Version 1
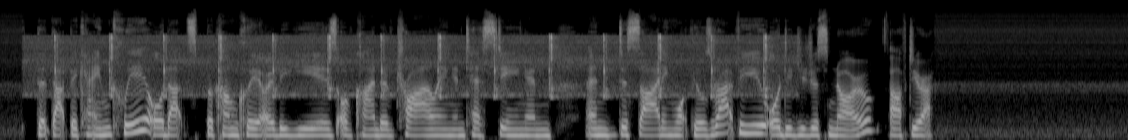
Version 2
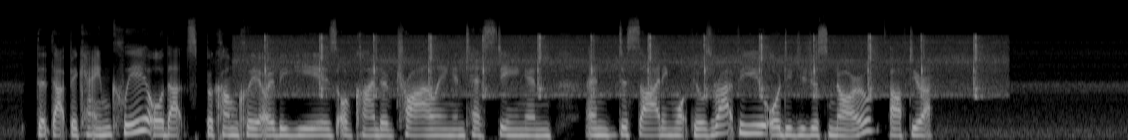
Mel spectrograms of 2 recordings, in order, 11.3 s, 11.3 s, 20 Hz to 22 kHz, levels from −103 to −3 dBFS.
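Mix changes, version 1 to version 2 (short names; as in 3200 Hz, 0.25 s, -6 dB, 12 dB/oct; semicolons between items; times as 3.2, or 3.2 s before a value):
background: entry +2.10 s; master: add air absorption 150 m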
